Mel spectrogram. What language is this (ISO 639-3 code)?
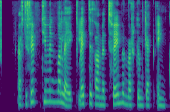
isl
